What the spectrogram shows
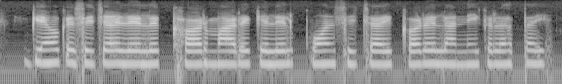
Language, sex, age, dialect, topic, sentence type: Maithili, female, 18-24, Eastern / Thethi, agriculture, question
